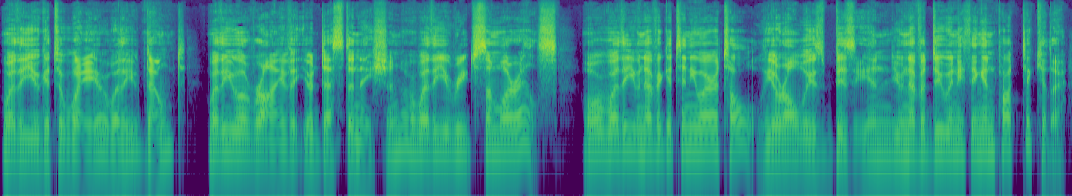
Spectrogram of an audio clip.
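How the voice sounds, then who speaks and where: A man's voice: fairly high pitch, quick pace, few pauses, no echo, studio quality, voice pushed up, close to an everyday voice. A man reading a storybook aloud, voicing a genial, dreamy male water rat who speaks solemnly and enthusiastically.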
